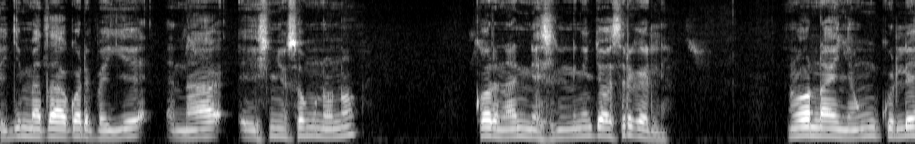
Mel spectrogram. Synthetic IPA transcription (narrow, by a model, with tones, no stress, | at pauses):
ɛ˨d͡ʒi˦mɛ˨ta˦˨kɔ˦ɾɪ˨pa˨je˦˨na˨˦e˨ʃi˦ɲe˦so˦mu˦nɔ˨nɔ˦ | kɔ˦ɾe˨na˨˦ni˦ne˨s̬i˨li˨nɪ˦kɪ˦ɲt͡ʃɔ˦sɪ˦rka˨li˨ | n˦ɔ˦na˨ɪ˨ɲa˨ŋu˦ku˨le˦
